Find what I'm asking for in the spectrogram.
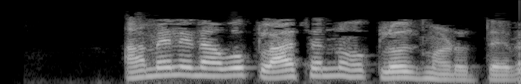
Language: Kannada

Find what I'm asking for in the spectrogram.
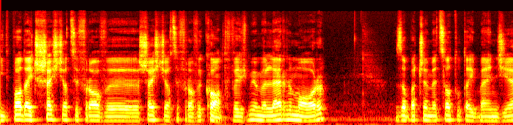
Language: Polish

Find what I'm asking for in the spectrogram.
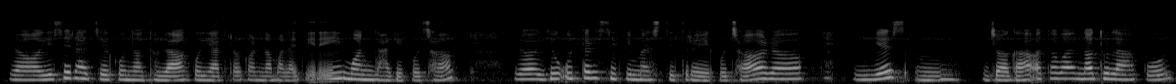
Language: Nepali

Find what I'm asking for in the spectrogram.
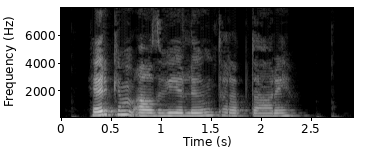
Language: Turkmen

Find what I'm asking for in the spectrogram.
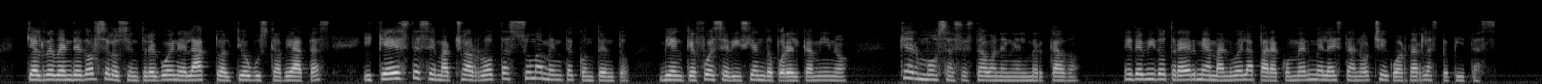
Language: Spanish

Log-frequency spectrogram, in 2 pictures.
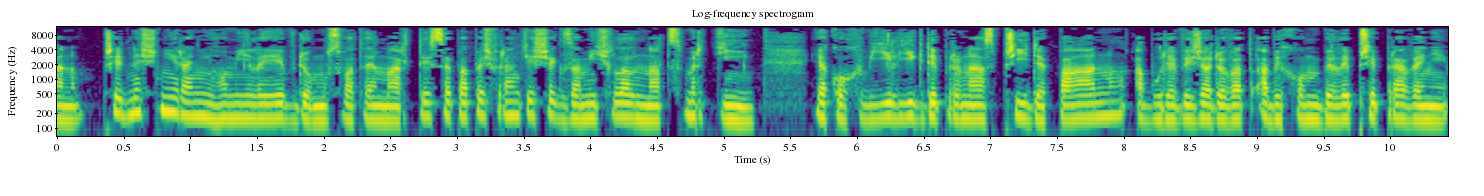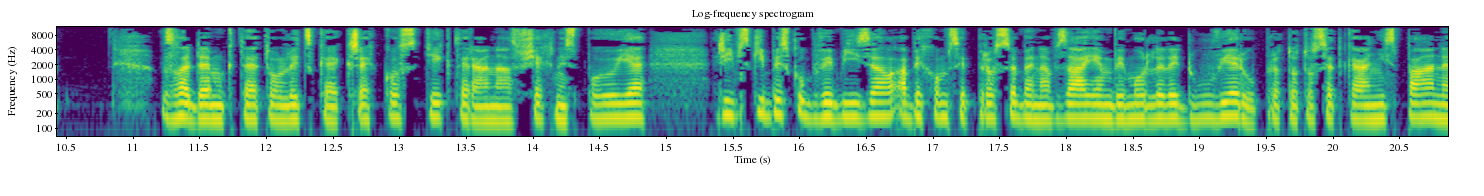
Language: Czech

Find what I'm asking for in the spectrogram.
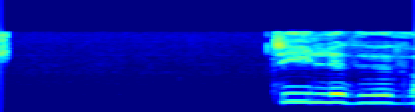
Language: Icelandic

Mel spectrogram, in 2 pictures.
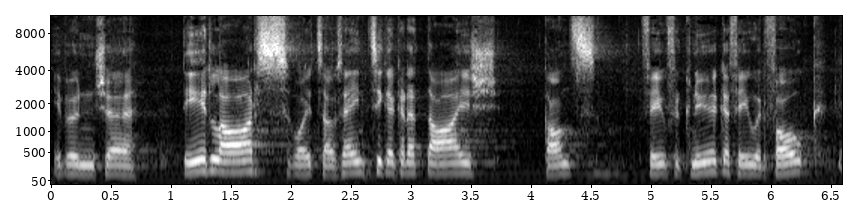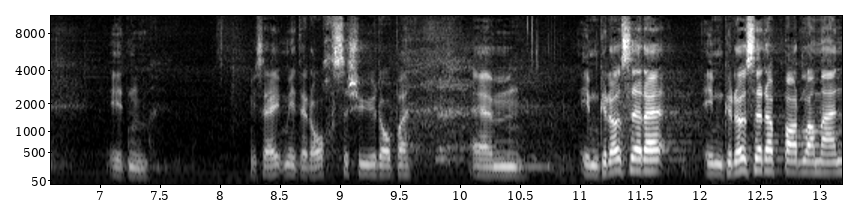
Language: Swiss German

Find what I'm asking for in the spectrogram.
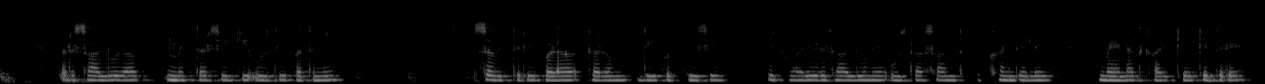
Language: Punjabi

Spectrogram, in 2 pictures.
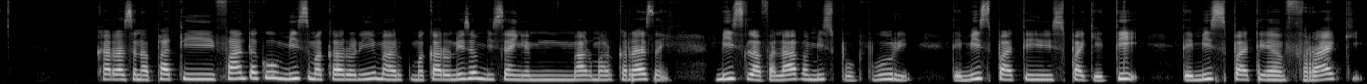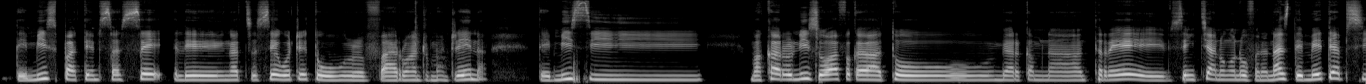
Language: Southern Betsimisaraka Malagasy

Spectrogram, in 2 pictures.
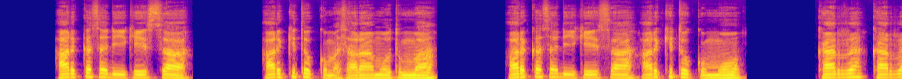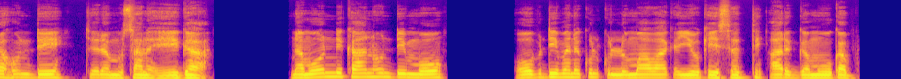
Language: Oromo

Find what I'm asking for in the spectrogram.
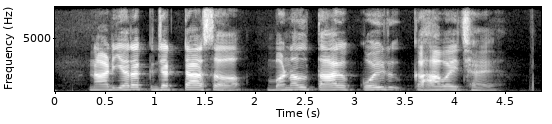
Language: Maithili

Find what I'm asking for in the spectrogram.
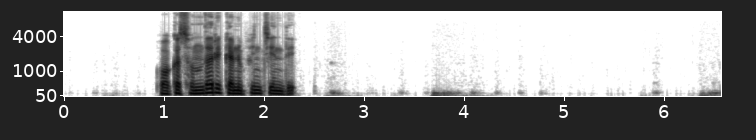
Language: Telugu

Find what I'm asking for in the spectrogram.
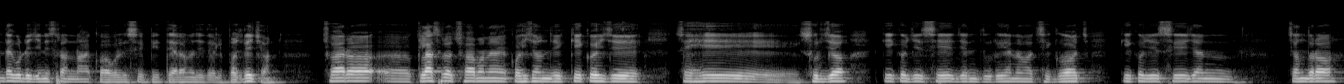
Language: Odia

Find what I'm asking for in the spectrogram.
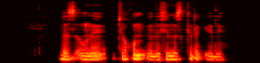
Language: Uyghur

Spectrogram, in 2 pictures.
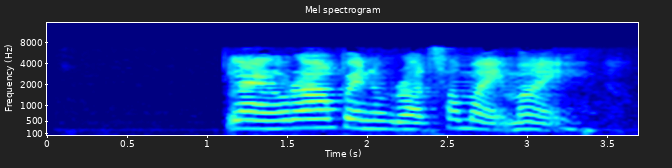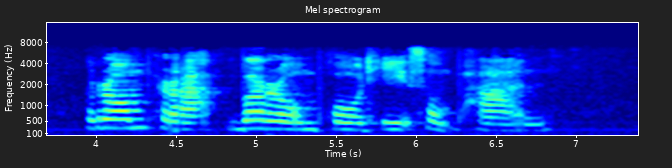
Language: Thai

